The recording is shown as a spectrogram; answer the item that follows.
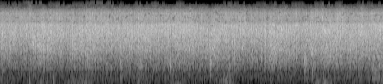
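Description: Mushrooms and garlic fry in oil in a pan, a loud, close, continuous sizzle with occasional pops and crackles as the pan is swirled.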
